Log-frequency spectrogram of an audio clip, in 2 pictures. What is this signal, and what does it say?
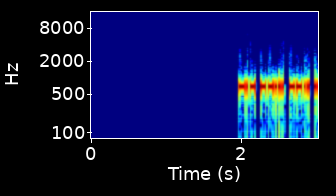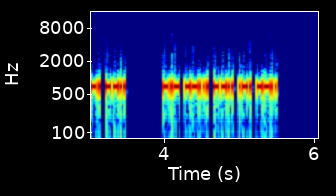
Morse code, heard as a keyed tone, about 51 wpm, 700 Hz. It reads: K7ZRZ K7ZRZ
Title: USA Call Signs - 5 Characters - Repeated 2x - 50wpm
